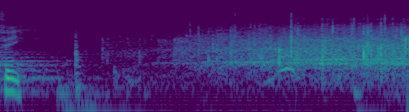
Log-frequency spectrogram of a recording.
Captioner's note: cheers and applause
